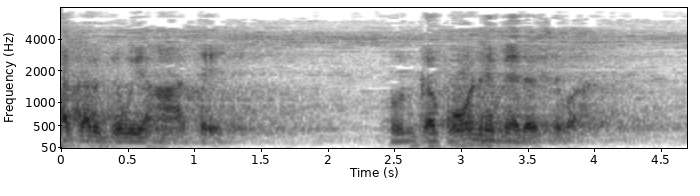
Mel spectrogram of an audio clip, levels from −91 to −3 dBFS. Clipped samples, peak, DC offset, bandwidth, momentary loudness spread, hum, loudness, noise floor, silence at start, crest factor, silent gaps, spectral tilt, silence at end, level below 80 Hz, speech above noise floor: under 0.1%; -6 dBFS; under 0.1%; 7.6 kHz; 21 LU; none; -21 LUFS; -42 dBFS; 0 s; 16 dB; none; -5 dB/octave; 0 s; -62 dBFS; 22 dB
